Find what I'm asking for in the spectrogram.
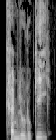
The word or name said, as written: kremlologi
